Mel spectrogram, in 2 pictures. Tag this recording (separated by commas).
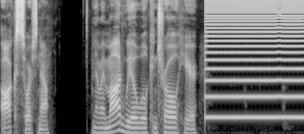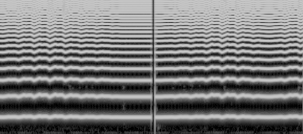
Speech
